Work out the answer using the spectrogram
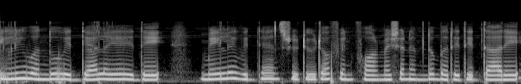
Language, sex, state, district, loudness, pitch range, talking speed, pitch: Kannada, female, Karnataka, Bidar, -17 LUFS, 220-245 Hz, 115 wpm, 235 Hz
